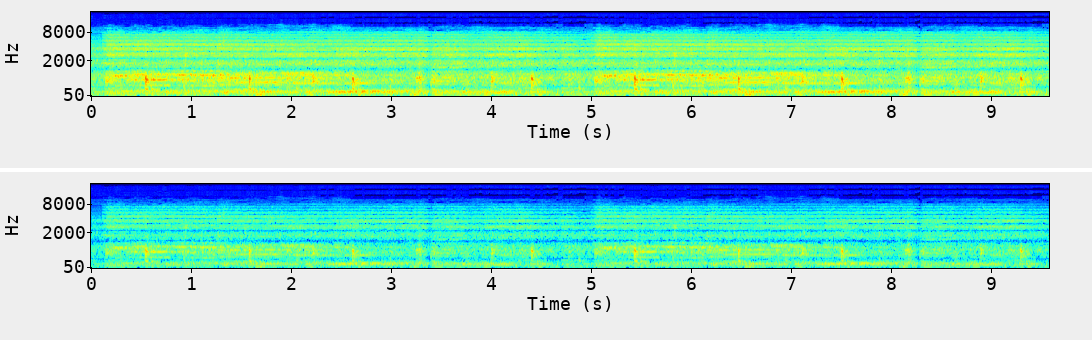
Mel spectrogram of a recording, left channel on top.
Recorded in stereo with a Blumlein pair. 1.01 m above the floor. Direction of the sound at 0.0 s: 65° left.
